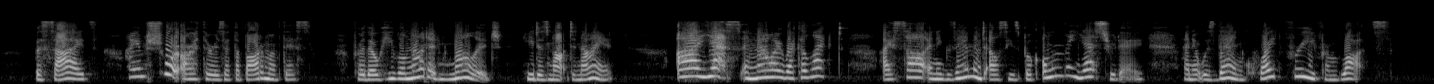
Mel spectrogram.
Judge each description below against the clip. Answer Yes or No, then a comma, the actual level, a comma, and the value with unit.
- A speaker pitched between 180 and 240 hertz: No, very high, 260 Hz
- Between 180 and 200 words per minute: Yes, average, 185 wpm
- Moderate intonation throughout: No, wide, 6.0 semitones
